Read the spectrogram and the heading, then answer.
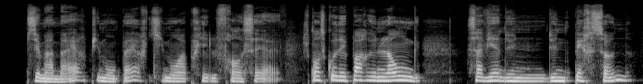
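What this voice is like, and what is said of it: Québécois French accent. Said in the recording (French): “J'ai un peu d'accent québécois, un peu jurassien des fois, ça dépend”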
